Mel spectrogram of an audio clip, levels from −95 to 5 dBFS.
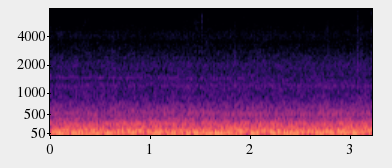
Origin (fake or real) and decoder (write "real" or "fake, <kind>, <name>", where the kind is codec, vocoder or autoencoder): real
